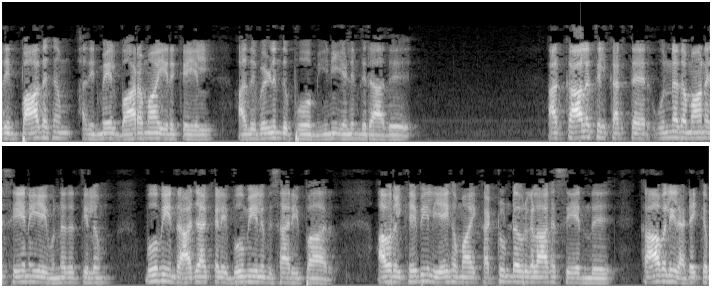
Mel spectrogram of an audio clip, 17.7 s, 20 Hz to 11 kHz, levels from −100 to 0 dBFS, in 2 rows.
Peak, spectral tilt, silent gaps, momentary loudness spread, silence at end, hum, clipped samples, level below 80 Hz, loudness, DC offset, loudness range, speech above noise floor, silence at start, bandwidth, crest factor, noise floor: 0 dBFS; -6 dB/octave; none; 10 LU; 0 s; none; under 0.1%; -46 dBFS; -18 LUFS; 0.4%; 5 LU; 43 dB; 0 s; 6.6 kHz; 20 dB; -62 dBFS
